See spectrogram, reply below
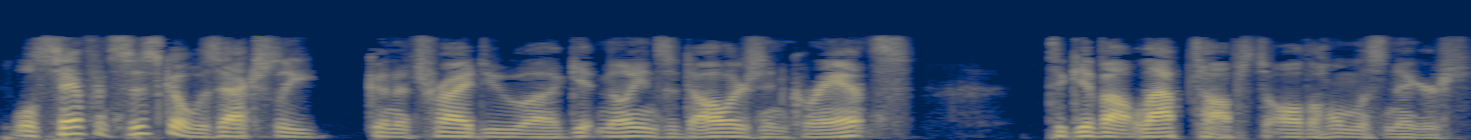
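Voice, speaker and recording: A man's voice: fairly low pitch, lively intonation, brisk, no room sound. Wisecracking man in his fifties, muffled. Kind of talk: casual chat.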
